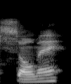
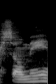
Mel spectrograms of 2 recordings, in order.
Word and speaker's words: Somme: And the one of the larger gains was the Battle of Somme, or Somme, as some pronounce it, where Britain pushed Germany back.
